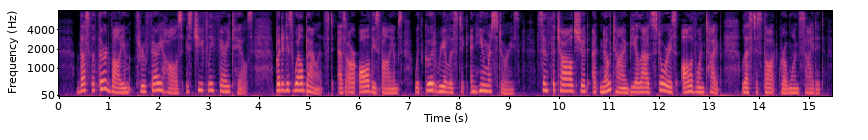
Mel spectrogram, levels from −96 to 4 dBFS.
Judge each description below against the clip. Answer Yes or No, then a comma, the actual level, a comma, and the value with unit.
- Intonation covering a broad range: Yes, wide, 5.8 semitones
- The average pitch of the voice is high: No, medium, 175 Hz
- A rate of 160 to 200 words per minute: Yes, average, 180 wpm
